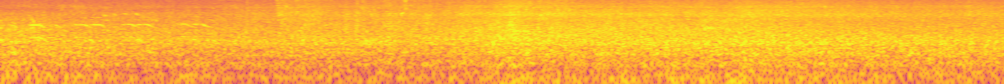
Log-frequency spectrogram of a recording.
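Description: Wind buffeting the microphone in a low, uneven rush, with the sea washing on the shore behind it.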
